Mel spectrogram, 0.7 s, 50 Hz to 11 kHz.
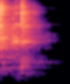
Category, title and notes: Sound effects > Other
A recording of a Metal gate being pulled. Edited in RX 11.
creaking, gate, high, metal, outdoor, pitched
